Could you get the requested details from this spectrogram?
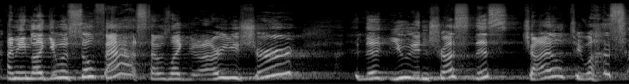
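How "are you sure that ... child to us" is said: laughing disbelief. Retold or imitated. Retelling his disbelief as new dad.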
